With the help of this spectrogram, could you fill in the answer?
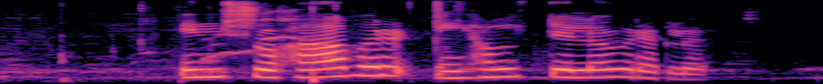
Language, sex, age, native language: Icelandic, male, 18-19, Icelandic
